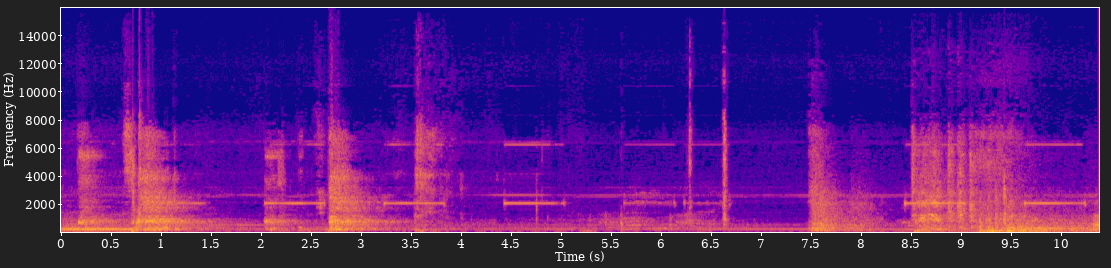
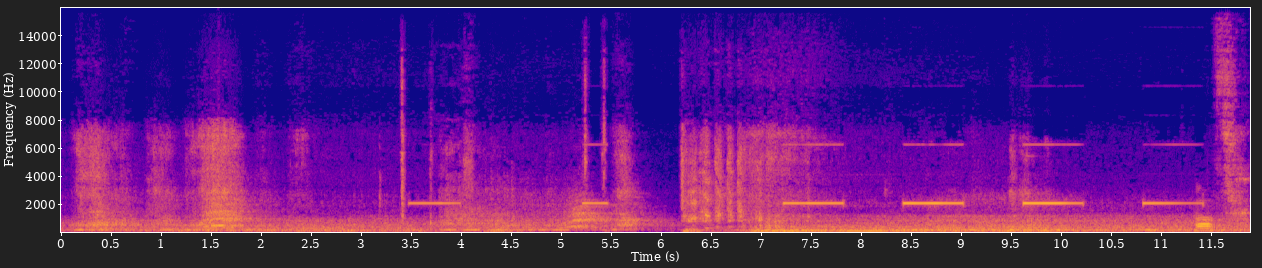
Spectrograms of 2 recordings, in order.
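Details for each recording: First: Toyota Land Cruiser LC70 with a cold hard-starting problem, restarted after its dirty MAP sensor was cleaned with contact cleaner (fuel pressure tested good): short crank, cab chimes, then it catches promptly and runs steadily; normal start. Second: Toyota Land Cruiser LC70 cold start: chimes, then long cranking with no clean catch; hard starting, no start when cold, fuel pump pressure tested good, caused by a dirty MAP sensor, which was cleaned.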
